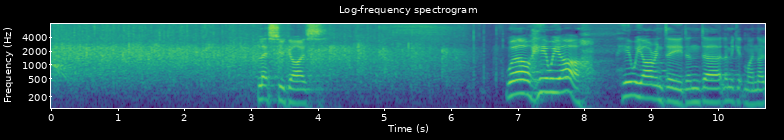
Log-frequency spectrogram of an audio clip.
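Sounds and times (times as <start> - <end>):
audience applauding: 0.0 - 6.8
speech: 3.1 - 4.2, 6.8 - 10.7.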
